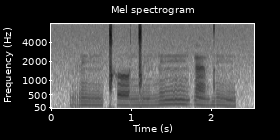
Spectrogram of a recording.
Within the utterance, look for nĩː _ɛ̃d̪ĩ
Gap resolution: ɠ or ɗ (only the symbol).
ɠ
